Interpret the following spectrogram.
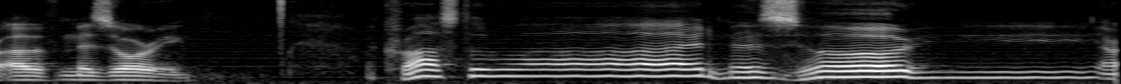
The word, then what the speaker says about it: Missouri: Across the wide Missouri. All right. Sometimes they call those shadow syllables. Okay. Where re is dramatically less than zo, right? Missouri, right? It kind of brings out a musical idea there.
